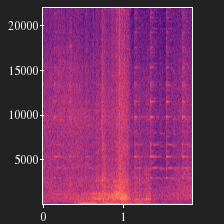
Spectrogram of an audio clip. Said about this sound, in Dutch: Goh, trein!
